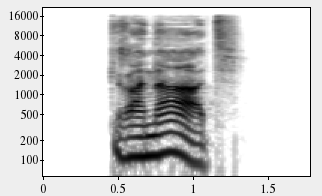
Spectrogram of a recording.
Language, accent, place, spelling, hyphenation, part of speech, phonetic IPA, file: German, Germany, Berlin, Granat, Gra‧nat, noun, [ɡʁaˈnaːt], De-Granat.ogg
- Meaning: 1. garnet 2. The common shrimp, Crangon crangon 3. swindler 4. A short form of Granatapfel and Granatapfelbaum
